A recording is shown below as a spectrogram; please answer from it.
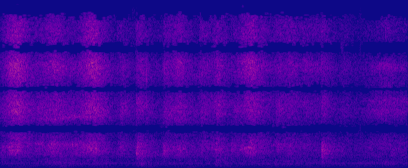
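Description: Soft shuffles and taps of hands being walked across a rubber gym floor, about two a second, with a couple of sharper ticks, over a low steady room hum.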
